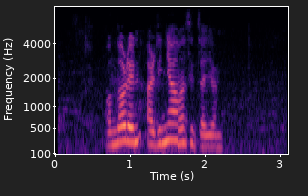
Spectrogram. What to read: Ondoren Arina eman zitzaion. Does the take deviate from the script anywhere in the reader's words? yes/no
no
